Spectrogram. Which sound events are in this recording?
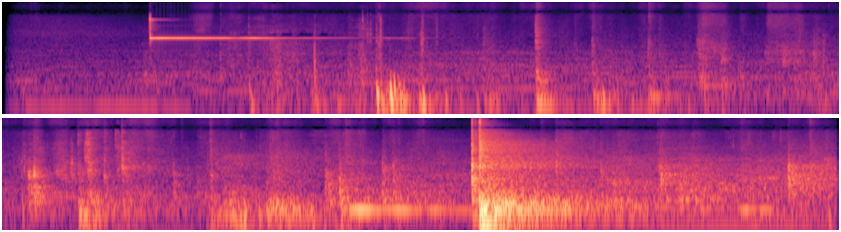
phone ringing, footsteps, door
